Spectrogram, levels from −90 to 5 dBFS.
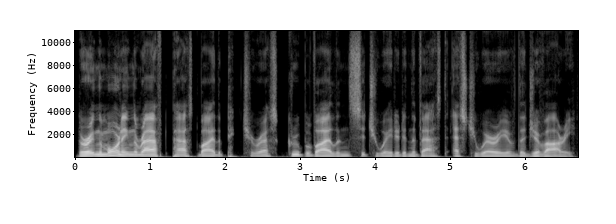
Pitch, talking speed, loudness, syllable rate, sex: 105 Hz, 180 wpm, -20 LUFS, 5.1 syllables/s, male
